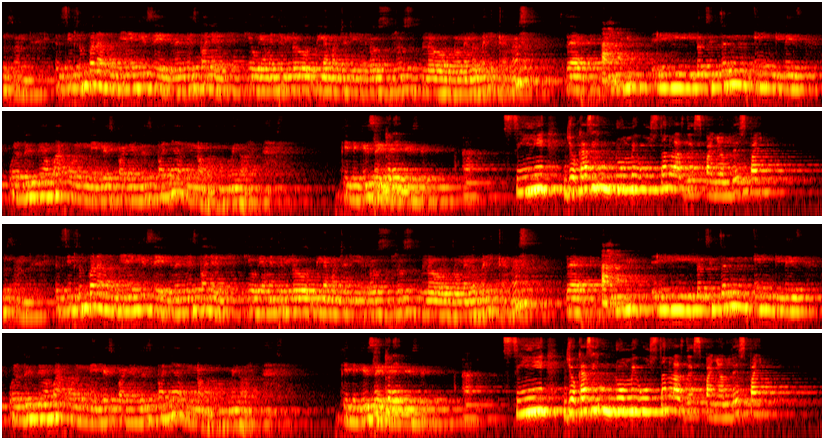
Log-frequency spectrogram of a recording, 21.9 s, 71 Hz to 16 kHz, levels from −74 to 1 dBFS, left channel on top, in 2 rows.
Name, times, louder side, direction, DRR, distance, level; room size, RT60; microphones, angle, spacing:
voice 1, 0.0-7.0 7.5-8.4 8.6-14.7 15.4-16.6, right 1 dB, 15° right, -4 dB, 5.0 m, -27 dB
voice 2, 8.0-8.4 15.9-16.3 17.1-17.3 17.8-21.0, right 1 dB, 35° right, 4 dB, 1.5 m, -21 dB
17.0 x 8.8 x 9.1 m, 2.2 s
head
